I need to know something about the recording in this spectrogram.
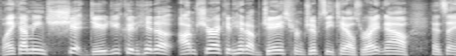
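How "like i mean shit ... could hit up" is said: normal talking voice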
